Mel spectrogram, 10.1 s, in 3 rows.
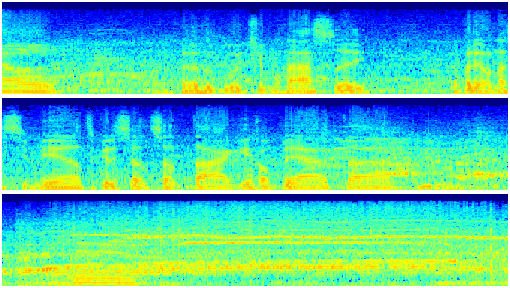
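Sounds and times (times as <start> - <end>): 
speech: 0.0 - 8.0
crowd cheering at a festival: 5.5 - 10.1
whistles: 7.4 - 10.1.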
